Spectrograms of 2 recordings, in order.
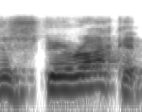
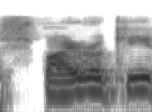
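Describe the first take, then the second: First: It is said in an imitated Australian accent. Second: It is said in the speaker's plain usual accent.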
